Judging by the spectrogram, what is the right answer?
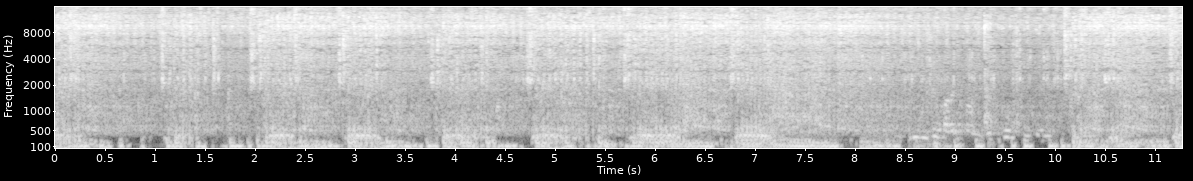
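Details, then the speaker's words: Honda Grand motorcycle with a hard-start, stuttering problem and black, fouled spark plug: idle stutters with repeated brief dropouts; spark is leaking at an aftermarket-bought original spark plug cap, seen in the dark, causing the misfire. "Ini cop busi sebenarnya original tapi beli, bukan bawaan motor ya, karena motor udah tua nggak mungkin lah kalau belum diganti ya. Masalahnya di sini."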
